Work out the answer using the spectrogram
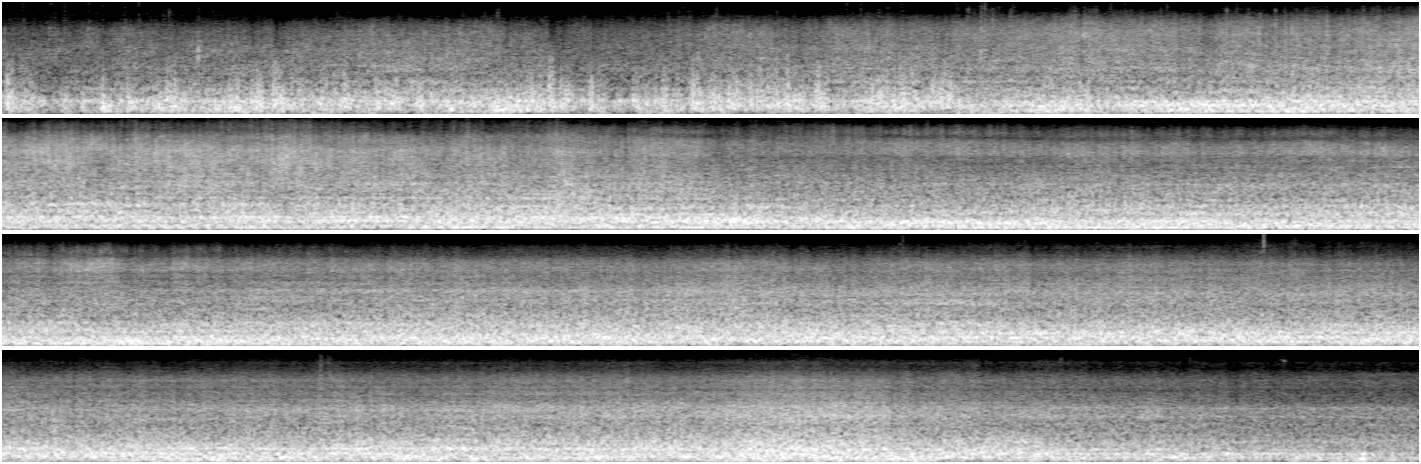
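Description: Heritage passenger train hauled by Victorian Railways diesel-electric locomotives passing close by: the locomotives' engines go by first, then the long rake of carriages rolls past with wheels clattering on the rails. The sound is loud and continuous throughout, swelling slightly near the end.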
